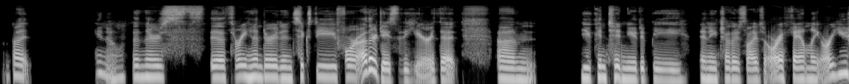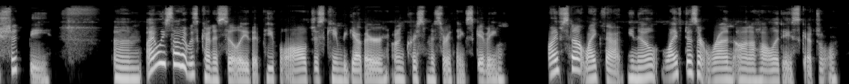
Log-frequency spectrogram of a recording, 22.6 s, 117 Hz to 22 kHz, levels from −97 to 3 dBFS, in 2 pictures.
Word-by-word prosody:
but, 195 -1 -1 0.9
you 235 -1 -6
know, 170 -4 -6
then 185 0 -3
there's 180 -1 0 0.6
the 175 0 +1
364 180 0 0
other 290 -2 +6
days 145 - 0
of - - -20
the 140 - -3
year 65 - -2
that, - - +1 0.5
um, 155 -2 0 0.6
you 165 -1 -1
continue 170 -2 0
to 155 +1 -4
be 140 -2 -5 0.2
in 165 -1 0
each 155 0 -2
other's 160 -3 -1
lives, 150 0 -1
or - - +3
a 175 - +5
family, 160 -1 0
or - - +2
you 220 +4 0
should 275 +6 0
be, - - -4 0.8
um, 160 -2 +1
I 280 - +6
always 425 +4 +6
thought 400 -3 +7
it - - +5
was 210 +1 0
kinda 165 -5 0
silly 75 - +2
that - - -4
people 155 -4 -5
all 150 +2 +2
just 155 -3 -3
came 150 -2 -3
together 140 - +2
on 160 - -1
Christmas 150 -2 -3
or - - 0
Thanksgiving, 75 - -3 0.6
life's 255 +9 +3
not 290 -3 +6
like 165 +1 +2
that, 135 -5 +1
you 170 -1 -1
know? 175 +3 +1
Life 180 +6 +1
doesn't 230 -3 +3
run 155 +1 +1
on 150 - 0
a 145 - +1
holiday 140 0 -1
schedule. 150 - -5
165 Hz, 160 wpm, -22 LUFS, 150-185 Hz, 0.9 s, thought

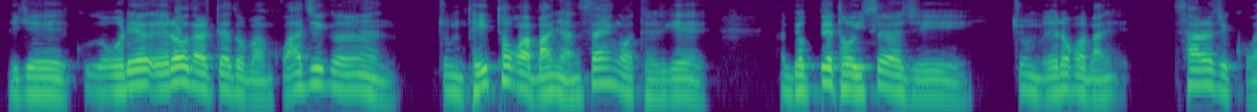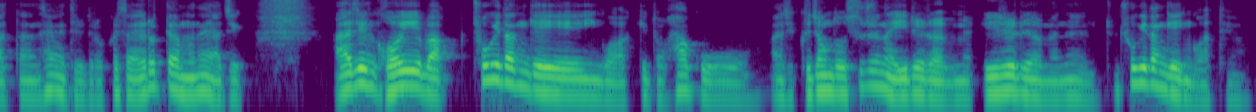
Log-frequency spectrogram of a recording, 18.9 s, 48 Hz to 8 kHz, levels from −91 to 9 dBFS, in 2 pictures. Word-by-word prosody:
이게 115 -1 -1
그 130 -1 -7
어레어 155 +7 +5
에러 185 +7 +7
날 145 -3 +4
때도 130 -5 0
많고 100 +1 -6
아직은 140 - 0 0.3
좀 130 -3 -6
데이터가 170 - +4
많이 120 +1 +3
안 105 +1 -1
쌓인 180 +6 0
것 135 - -3
같아요. 115 -3 -6
이게 105 -2 -5 0.6
몇 130 0 0
배 185 -2 +6
더 140 -2 +4
있어야지 105 - -1 0.3
좀 130 -5 -7
에러가 130 0 0
많이 110 +1 -5 0.4
사라질 165 -6 0
것 95 - -17
같다는 100 +1 -9
생각이 130 -1 -6
들더라고요. 95 -2 -13
그래서 115 -1 -6
에러 150 +7 -2
때문에 125 -4 -1
아직 100 0 -9 0.7
아직 155 +5 +4
거의 150 +5 +5
막 115 -4 -1
초기단계인 130 - +2
것 95 -1 -7
같기도 95 +2 -12
하고 95 -8 -8
아직 105 -1 -12
그 115 - -5
정도 130 -1 0
수준에 140 -2 -3
이르려면 100 -4 -2
이르려면은 105 -6 -2
좀 130 - -20
초기단계인 160 - +1
것 85 - -12
같아요. 85 +1 -18
120 Hz, 360 characters per minute, -24 LUFS, 105-140 Hz, 0.7 s, 에러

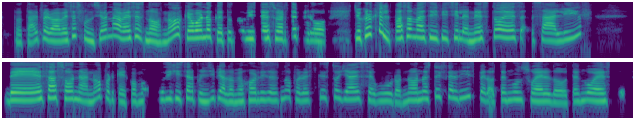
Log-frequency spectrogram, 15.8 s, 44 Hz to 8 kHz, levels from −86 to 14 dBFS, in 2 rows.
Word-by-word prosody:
Total, 195 +5 -5
pero 255 -6 +3
a 215 - +4
veces 230 +11 0
funciona, 285 - 0
a - - +5
veces 275 +3 +2
no, 215 -4 +1
¿no? 315 - +2
Qué 275 - +2
bueno 300 +2 +7
que 235 -2 0
tú 250 - -5
tuviste 275 +2 +1
suerte, 265 +5 +2
pero 220 -3 -1 0.3
yo 275 - +4
creo 380 +6 +5
que 445 -2 +4
el 260 - -2
paso 285 +5 +4
más 295 -2 +4
difícil 280 -1 -1
en 225 -1 0
esto 280 +5 +1
es 290 -1 +4 0.2
salir 230 - 0 0.7
de 235 +1 +5
esa 285 +2 +4
zona, 265 -7 -1
¿no? 275 +10 -4
Porque 235 -8 -6
como 210 +3 -8
tú 245 - -11
dijiste 260 0 -4
al 270 - 0
principio, 240 +3 -4
a - - 0
lo 205 -1 -4
mejor 215 +3 -3
dices: 240 0 -6
"No, 285 +1 -7
pero 235 -3 -6
es 225 - -9
que 295 +5 -16
esto 290 0 -9
ya 255 -1 0
es 260 -2 -6
seguro. 215 -3 -6
No, 230 +4 -3
no 260 - -3
estoy 285 +5 -6
feliz, 300 +3 -5
pero 250 -3 -5
tengo 235 +1 -6
un 245 -1 -4
sueldo, 210 -5 -2
tengo 220 +3 -3
esto". 215 - -2
250 Hz, 225 wpm, -21 LUFS, 225-280 Hz, 0.7 s, bueno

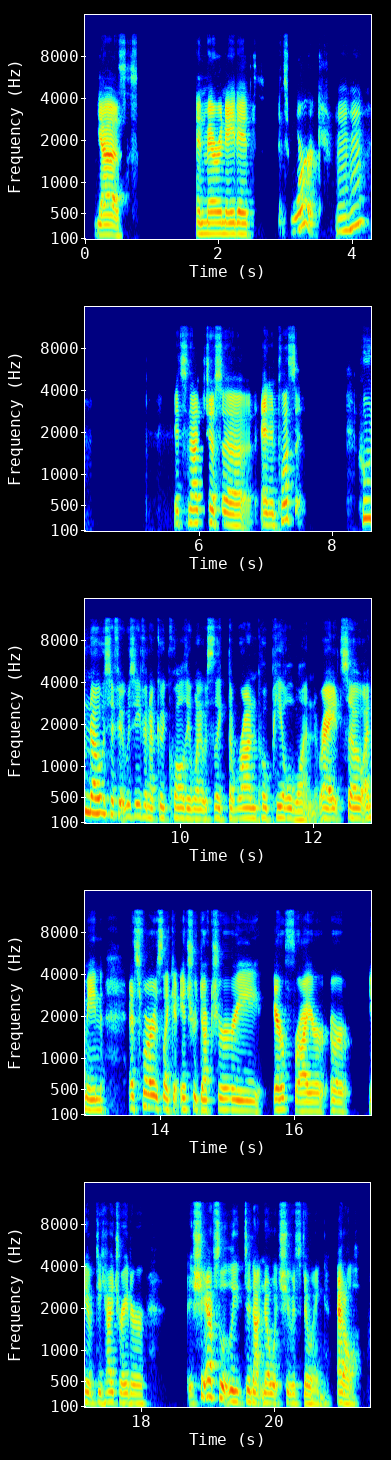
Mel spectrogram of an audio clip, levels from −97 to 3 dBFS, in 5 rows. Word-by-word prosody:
Yes, 155 0 +6 1.1
and 175 -1 0
marinated 175 -1 +4 0.4
it's - - -16
work, 430 +4 -1 0.3
mhm. 245 - -4 1.4
It's 205 +1 -7
not 215 0 +2
just 215 -1 0
a 180 -3 0 0.2
and 190 -1 +5
then 180 - -3
plus 270 +4 -2 0.9
who 290 0 +1
knows 245 -2 +3
if 220 0 -4
it 210 - 0
was 190 +1 -6
even 185 -3 -3
a - - -2
good 165 +1 -6
quality 165 -2 -3
one, 155 0 -4
it - - -5
was 145 +3 -6
like 160 -2 -4
the 160 - -4
Ron 165 +1 0
Popeil 165 -1 -3
one, 140 0 -6
right? 160 -1 +3
So, 165 -4 0
I 170 - 0
mean, 170 -1 0 0.4
as 195 0 -1
far 210 0 +4
as, 195 -2 +1
like, 175 -3 -1
an - - -2
introductory 170 -4 -1 0.2
air 170 +1 +7
fryer 150 -4 0
or 150 -2 -4 0.3
you 165 -2 -1
know, - - -12
dehydrator, 150 -2 -2 0.7
she 145 - +2
absolutely 225 -9 +4
did 170 +2 -3
not 155 -2 +2
know 155 -1 0
what 150 0 -3
she - - -3
was 145 -1 -7
doing 140 -2 -5
at - - +7
all. - - -6
170 Hz, 160 wpm, -24 LUFS, 155-190 Hz, 1.4 s, air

